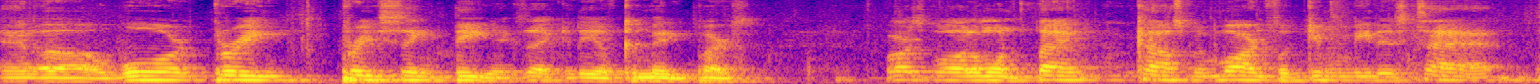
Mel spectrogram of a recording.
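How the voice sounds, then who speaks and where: With an American accent, a man talks at a fairly high pitch and fairly even intonation. Noticeable background noise and audible room echo are present. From East Cleveland, Ohio. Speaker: community activist. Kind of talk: public meeting speech. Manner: loud and fast usually.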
